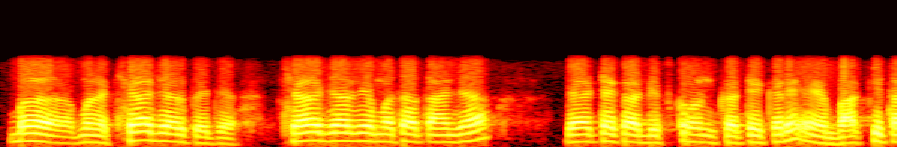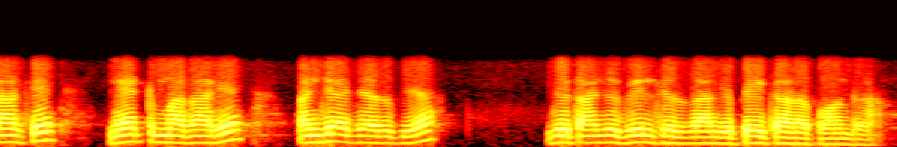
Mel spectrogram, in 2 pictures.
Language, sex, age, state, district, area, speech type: Sindhi, male, 45-60, Gujarat, Kutch, rural, conversation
